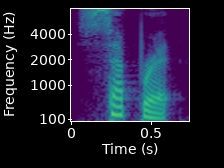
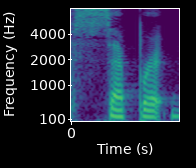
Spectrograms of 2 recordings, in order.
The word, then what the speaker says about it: separate: Now, when the word is used as an adjective, then we pronounce it like separate. For example, men and women have separate bathrooms. And when it's used as a verb, then we pronounce it separate.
